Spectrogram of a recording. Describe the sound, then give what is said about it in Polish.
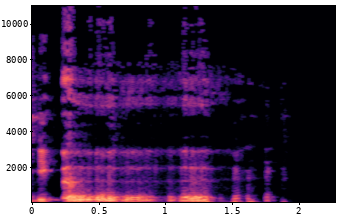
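A voice makes a low, rough growling rumble imitating a revving car engine, sustained for about a second, then breaking into a few short sputtering bursts that trail off. Fairly loud. “im się bardziej zbliżam, tym jest głośniejsza, tak samo jak warkot silnika. Tak jakby sam samochód zaczął growlować”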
